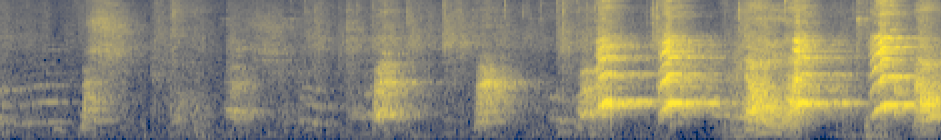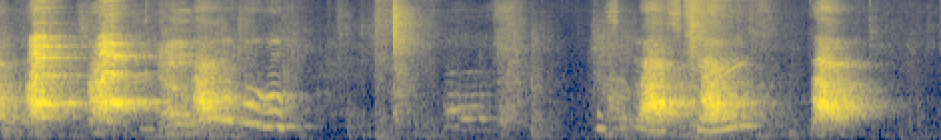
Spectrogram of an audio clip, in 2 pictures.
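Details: Six-week-old Cavalier King Charles Spaniel puppies being dewormed and having toenails trimmed indoors; sharp, high yelps and short barks come in uneven bursts, a loud run of them mid-clip, with people talking between them.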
